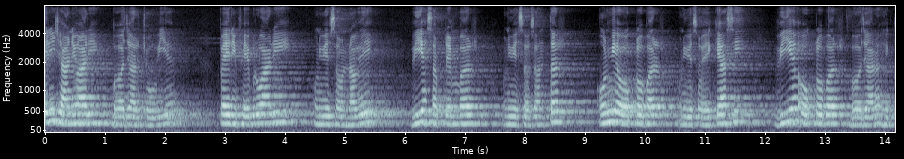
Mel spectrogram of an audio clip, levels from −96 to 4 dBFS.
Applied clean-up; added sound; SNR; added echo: none; none; none; none.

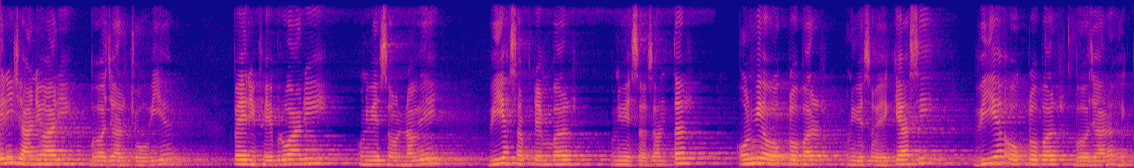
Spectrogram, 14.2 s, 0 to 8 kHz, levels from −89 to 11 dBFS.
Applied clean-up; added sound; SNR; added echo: neural mask model Resemble Enhance denoiser.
